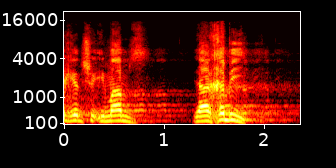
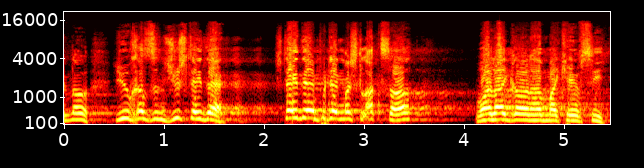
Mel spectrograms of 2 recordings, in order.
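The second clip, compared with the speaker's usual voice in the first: higher, sneering, dismissive mock voice; mocking other Muslims; 5 semitones higher than usual. Other Muslims telling Gazans to stay, mocked in a higher voice. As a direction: brush them off in a smug, whiny voice. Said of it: "all the other Muslims that say".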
